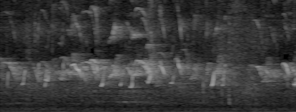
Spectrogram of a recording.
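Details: Coloured budgerigar chicks produce a quick flurry of high chirps, short falling and rising squeaks crowding together over a faint low hum.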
